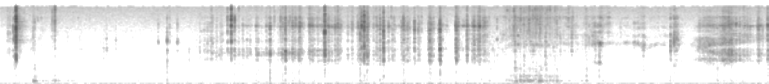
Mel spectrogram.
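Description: A utility knife blade scrapes powdery curls from the flat surface of a dry, solid, palm-sized pink massage soap bar held in the palm. The result is a quiet run of crisp, dry scratches and crunchy rasps, bright and papery, with short clicking strokes and no ring.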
